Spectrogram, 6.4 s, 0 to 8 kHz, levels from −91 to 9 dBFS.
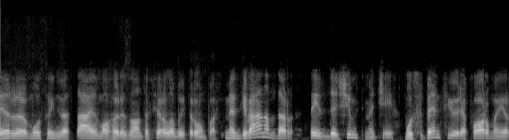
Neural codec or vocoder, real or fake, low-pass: codec, 16 kHz, 2 kbps, X-Codec, WavLM features, trained on Multilingual LibriSpeech; fake; 7.2 kHz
